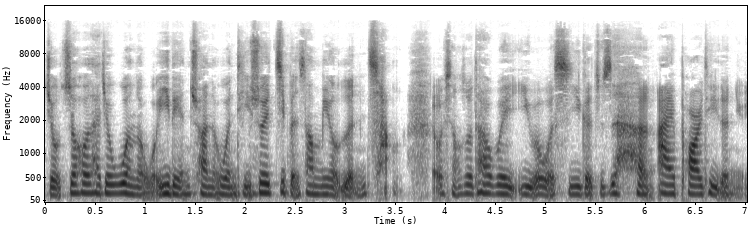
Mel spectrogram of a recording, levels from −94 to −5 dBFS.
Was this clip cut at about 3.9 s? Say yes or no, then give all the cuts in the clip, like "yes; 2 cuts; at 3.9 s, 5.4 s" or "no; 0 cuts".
yes; 1 cut; at 3.9 s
